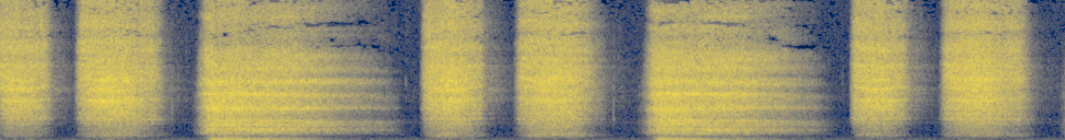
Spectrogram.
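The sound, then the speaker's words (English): Two-part breathing exercise: two quick sniffing inhales, then a long sighing exhale. The pattern repeats twice, and a final pair of inhales ends it. No speech. “We can do a two-part breath. We can also just go into another CCI, the Curious Compassionate Inquiry. The two-part breath looks just like this.”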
